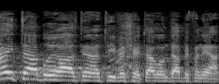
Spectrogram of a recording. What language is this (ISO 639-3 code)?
heb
